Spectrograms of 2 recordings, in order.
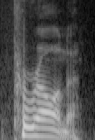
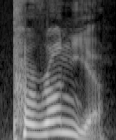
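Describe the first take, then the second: First: The stress is on the first syllable. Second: The stress is on the second syllable. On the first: The speaker calls it wrong. "not the commonly heard piranha" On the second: The speaker calls it right. "correctly pronounced piranha, with the accent on the second syllable"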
